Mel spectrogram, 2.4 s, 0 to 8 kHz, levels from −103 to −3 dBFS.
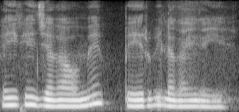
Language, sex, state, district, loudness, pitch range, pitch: Hindi, female, Arunachal Pradesh, Lower Dibang Valley, -14 LUFS, 160-195 Hz, 170 Hz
